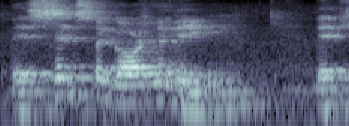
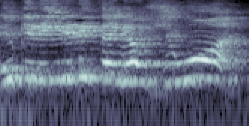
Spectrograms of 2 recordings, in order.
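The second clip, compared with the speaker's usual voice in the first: excited God; 13 semitones higher than usual. Retold or imitated. Preacher voicing God's lavish offer to Adam, excited. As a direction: throw the offer wide open. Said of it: "he said".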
